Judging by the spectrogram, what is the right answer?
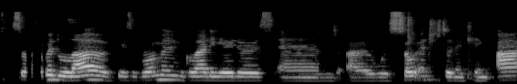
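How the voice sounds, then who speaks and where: The woman's intonation is monotone and flat. She keeps a moderate pace. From New Zealand, Auckland. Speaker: martial arts practitioner. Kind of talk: interview. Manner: clear and articulate.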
